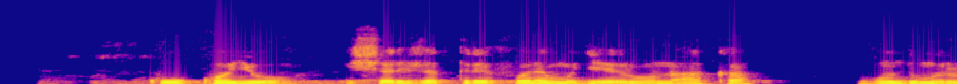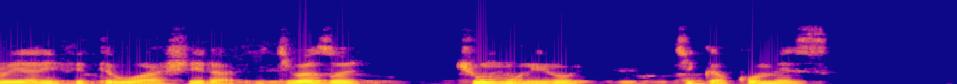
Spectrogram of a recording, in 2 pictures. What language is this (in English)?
Kinyarwanda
